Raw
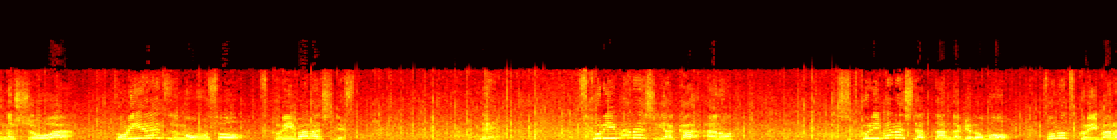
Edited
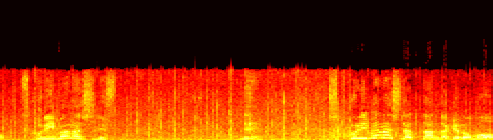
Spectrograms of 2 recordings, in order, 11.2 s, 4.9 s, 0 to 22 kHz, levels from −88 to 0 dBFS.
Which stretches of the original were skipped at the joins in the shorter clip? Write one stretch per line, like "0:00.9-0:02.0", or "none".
0:05.7-0:08.4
